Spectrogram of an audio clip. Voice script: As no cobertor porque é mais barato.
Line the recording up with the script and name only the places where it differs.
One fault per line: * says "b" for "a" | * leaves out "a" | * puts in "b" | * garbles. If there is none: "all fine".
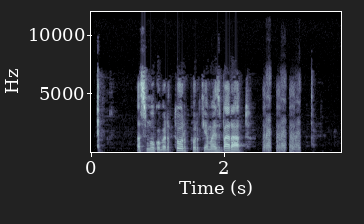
all fine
